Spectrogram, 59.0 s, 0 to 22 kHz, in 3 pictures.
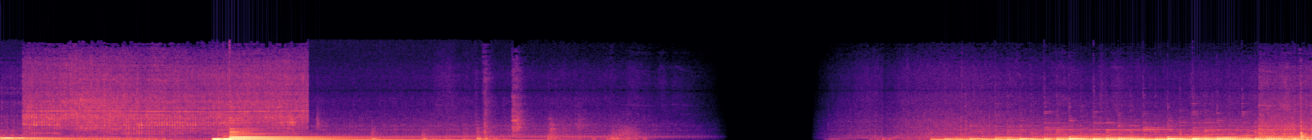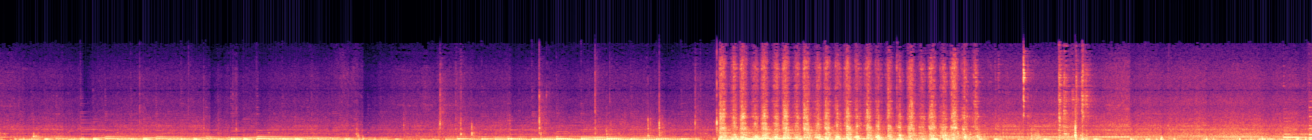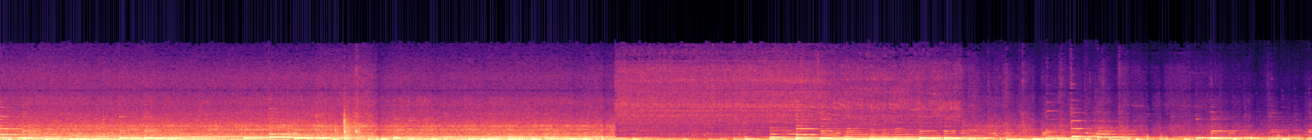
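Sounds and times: background music: 25.8 - 36.6
hand tool scraping bamboo: 30.4 - 34.5.

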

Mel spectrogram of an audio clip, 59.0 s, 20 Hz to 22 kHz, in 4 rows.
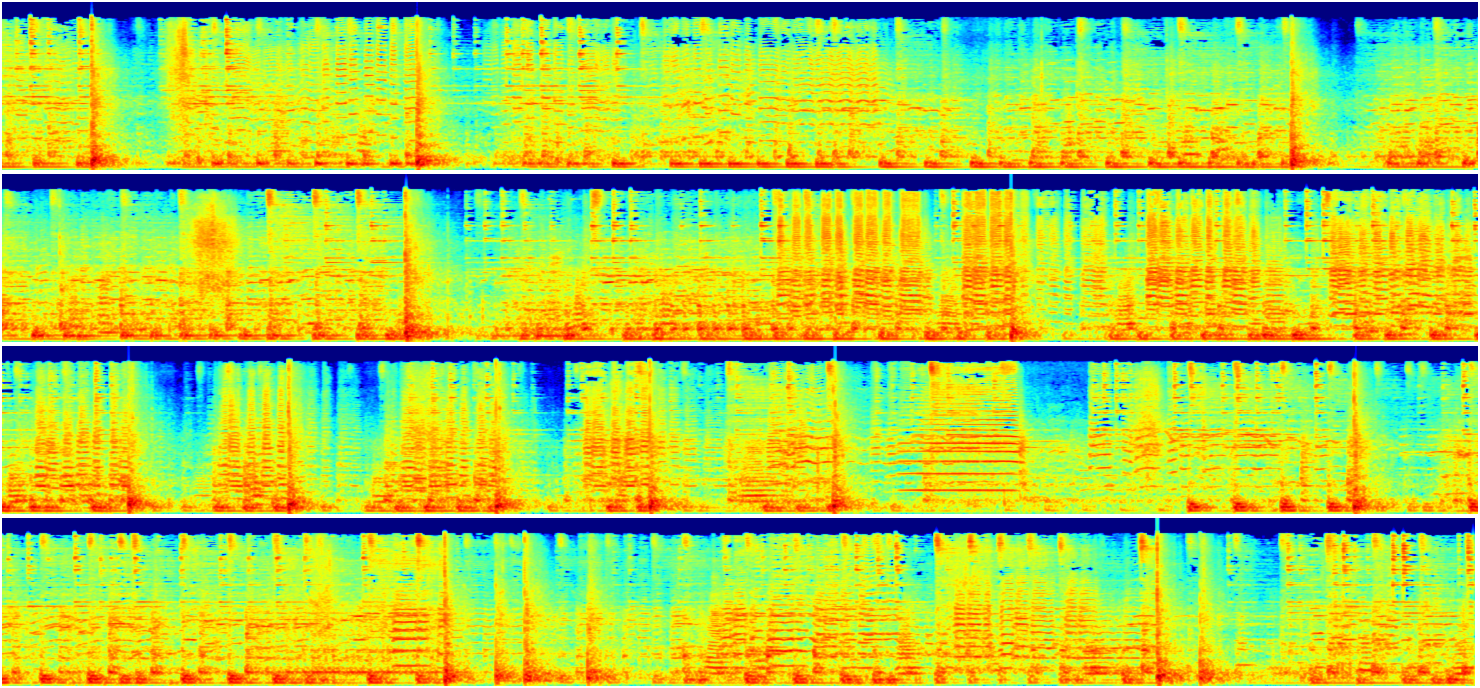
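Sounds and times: brass band marching: 0.0 - 59.0.

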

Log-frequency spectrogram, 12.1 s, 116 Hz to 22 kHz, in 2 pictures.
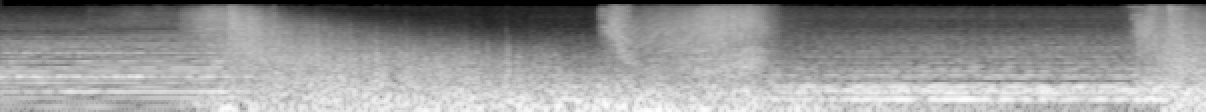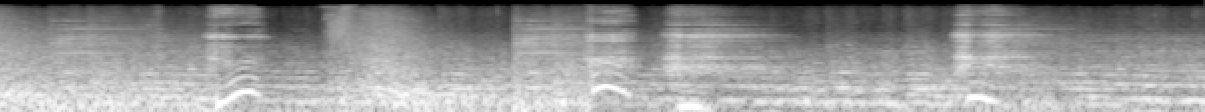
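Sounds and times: dramatic background music: 0.0 - 12.0
breathy gasps: 8.9 - 10.1.

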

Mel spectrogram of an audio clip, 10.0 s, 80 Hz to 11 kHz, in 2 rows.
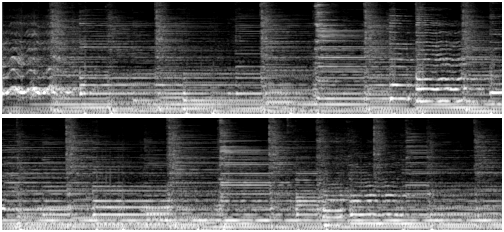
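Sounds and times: slide guitar playing: 0.0 - 10.0.

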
